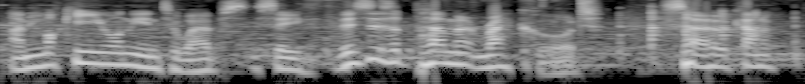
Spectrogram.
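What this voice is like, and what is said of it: British accent. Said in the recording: “your British accent ... Oh, it's so fancy”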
